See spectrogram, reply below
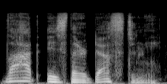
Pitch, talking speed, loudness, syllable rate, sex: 110 Hz, 145 wpm, -17 LUFS, 4.0 syllables/s, male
